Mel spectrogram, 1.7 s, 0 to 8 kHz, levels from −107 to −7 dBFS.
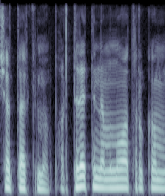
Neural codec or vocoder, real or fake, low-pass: none; real; 7.2 kHz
